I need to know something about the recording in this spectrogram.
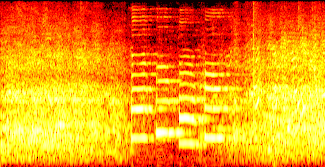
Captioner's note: horn honks; audience laughs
